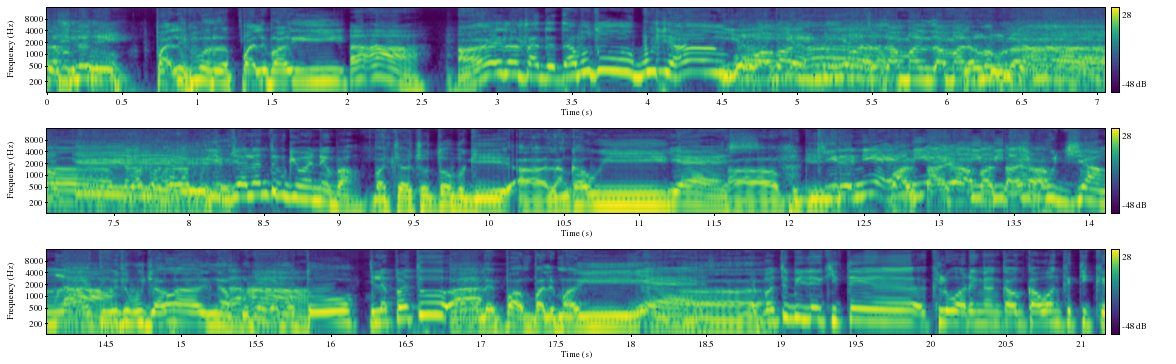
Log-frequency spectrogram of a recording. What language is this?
Malay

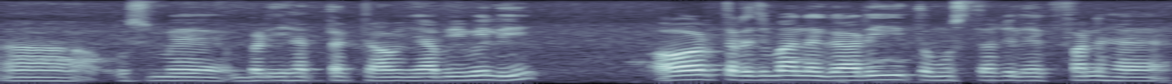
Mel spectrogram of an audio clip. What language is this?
Urdu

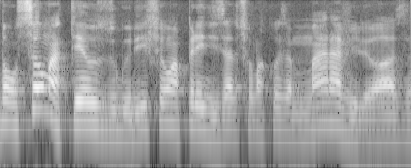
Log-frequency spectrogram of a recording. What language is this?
Portuguese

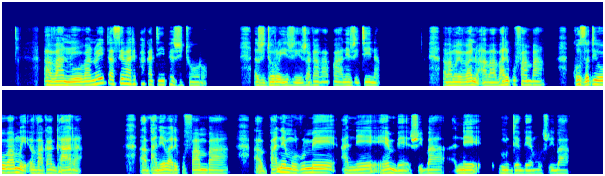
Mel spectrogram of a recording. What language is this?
Shona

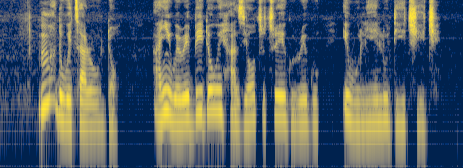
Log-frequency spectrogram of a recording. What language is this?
Igbo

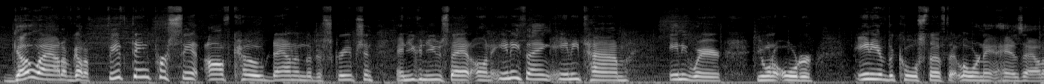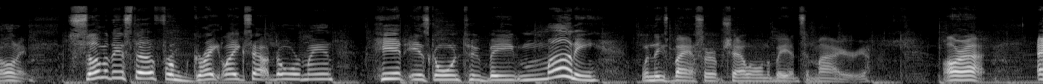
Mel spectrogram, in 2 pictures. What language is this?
English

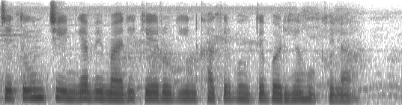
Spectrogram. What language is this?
Bhojpuri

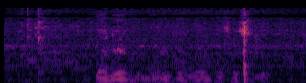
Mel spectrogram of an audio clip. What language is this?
Bangla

